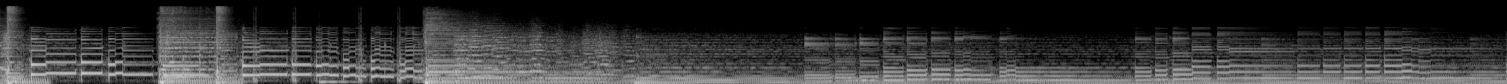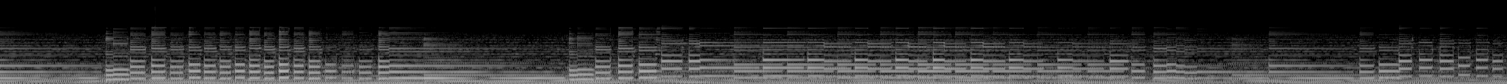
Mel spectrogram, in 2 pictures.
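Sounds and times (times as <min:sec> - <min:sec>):
oriental guitar: 0:00.0 - 0:30.1.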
